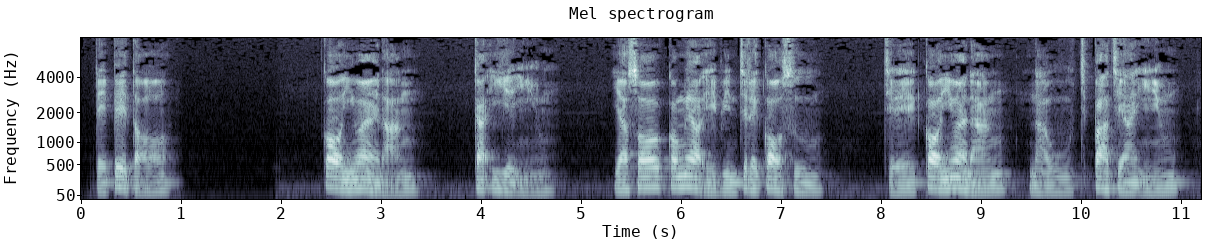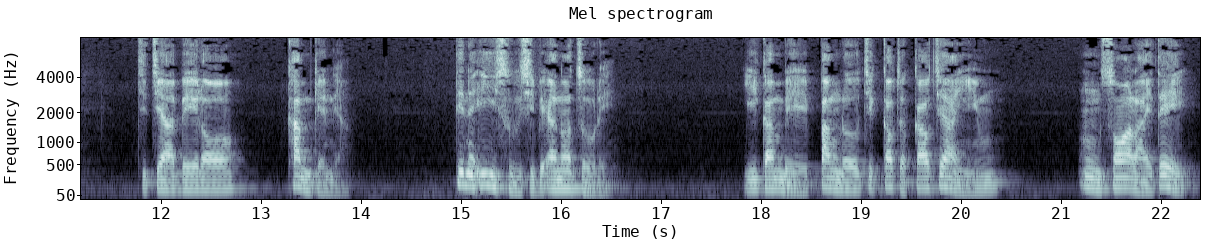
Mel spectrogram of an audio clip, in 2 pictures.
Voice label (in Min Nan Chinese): taiwanese, drama; hokkien; taiwanese min nan; jesus teacher and healer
